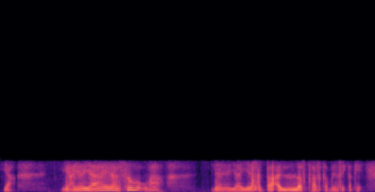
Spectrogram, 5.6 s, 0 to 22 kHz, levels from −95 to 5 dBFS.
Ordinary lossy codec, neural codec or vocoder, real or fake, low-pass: none; codec, 16 kHz in and 24 kHz out, 1 kbps, XY-Tokenizer; fake; 3.6 kHz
